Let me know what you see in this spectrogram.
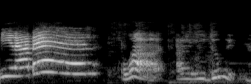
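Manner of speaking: put-on drawn-out, slow, high grandmother voice. Streamer asking chat what to build, imitating mirabel's grandmother. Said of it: "I'm trying to sound like her grand".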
